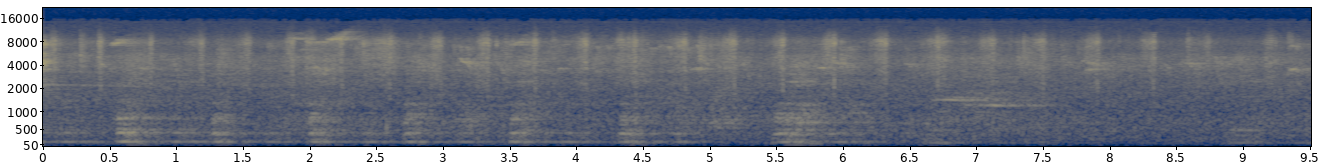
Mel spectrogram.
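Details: Lion roaring at Ikeda Zoo in Japan on 18 February 2019, heard from an Asian black bear's enclosure: deep rhythmic grunts spaced under a second apart and fading toward the end, over a constant low hum, faint voices nearby.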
